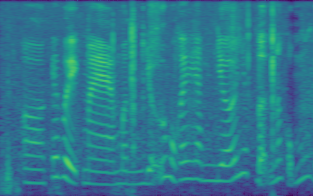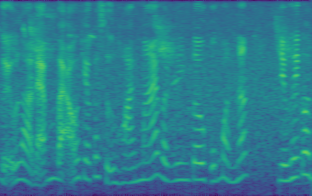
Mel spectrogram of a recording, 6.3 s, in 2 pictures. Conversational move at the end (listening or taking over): listening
